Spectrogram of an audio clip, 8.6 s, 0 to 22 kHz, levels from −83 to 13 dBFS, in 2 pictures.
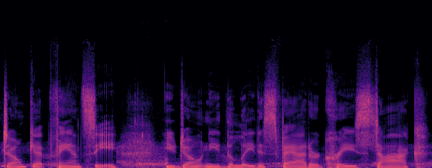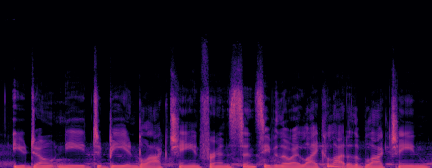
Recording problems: squashed, flat; somewhat, background pumping
voice in the background; noticeable; throughout; 20 dB below the speech

